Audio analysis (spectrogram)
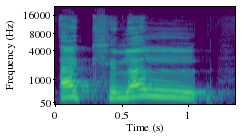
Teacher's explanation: Здесь применяем ассимиляцию, идгам, без назализации.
